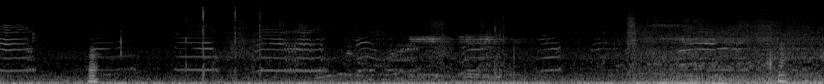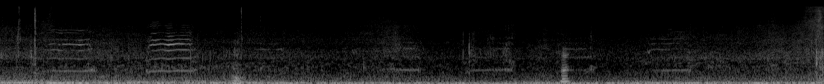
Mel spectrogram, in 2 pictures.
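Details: An affectionate pink-nosed cat meows again and again, short rising-falling mews with bright harmonics scattered across the stretch, over steady low traffic rumble and people talking nearby outdoors.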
